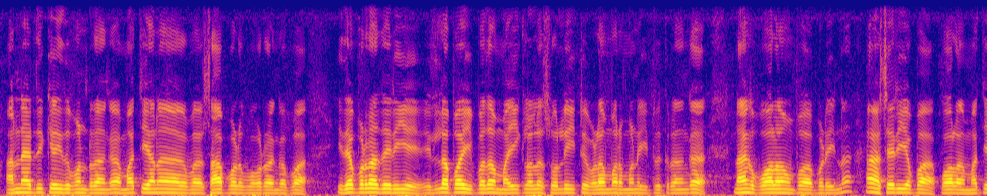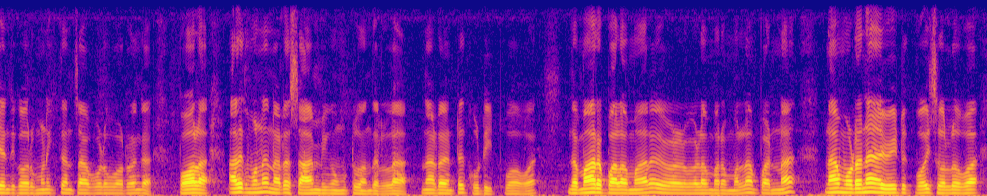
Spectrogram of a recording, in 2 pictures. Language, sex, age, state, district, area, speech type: Tamil, male, 60+, Tamil Nadu, Coimbatore, rural, spontaneous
